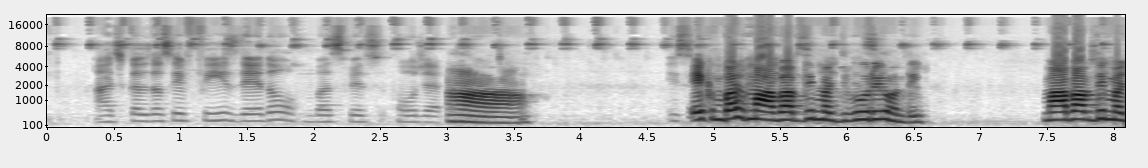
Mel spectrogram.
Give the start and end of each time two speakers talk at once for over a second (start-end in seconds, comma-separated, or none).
4.9-6.6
